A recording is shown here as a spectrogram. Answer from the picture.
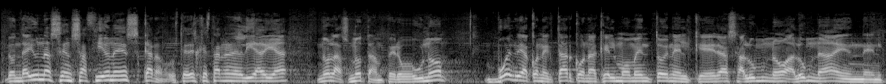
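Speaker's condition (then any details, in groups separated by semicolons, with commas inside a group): No condition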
